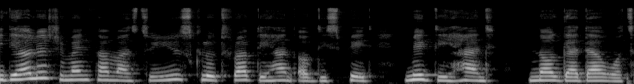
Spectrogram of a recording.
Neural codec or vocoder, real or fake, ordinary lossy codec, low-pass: none; real; none; 14.4 kHz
